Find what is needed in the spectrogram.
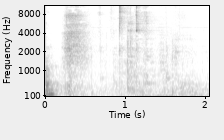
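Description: A few faint, short metallic clicks about a second in, as multimeter test probe tips are set against battery terminals.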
